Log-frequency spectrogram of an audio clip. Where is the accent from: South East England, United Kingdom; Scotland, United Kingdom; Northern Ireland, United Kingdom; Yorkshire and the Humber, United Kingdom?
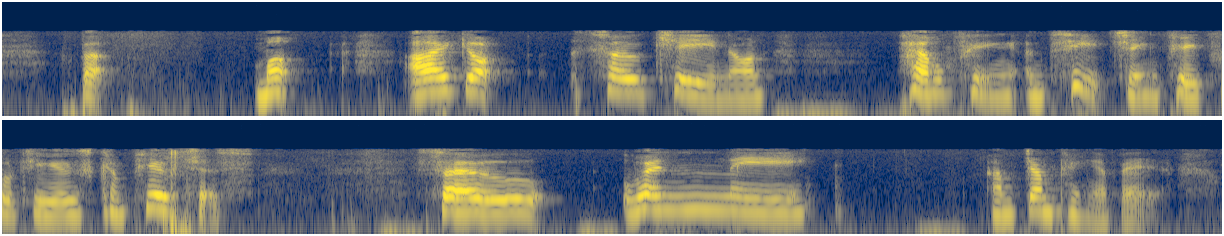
South East England, United Kingdom; Oxford; Yeah, so Oxford was my hometown.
